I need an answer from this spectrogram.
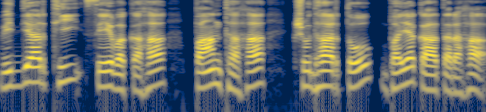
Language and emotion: Kannada, neutral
